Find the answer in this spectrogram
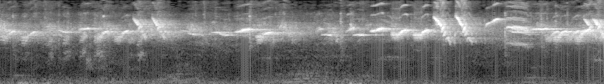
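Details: Double-collared seedeater giving a 'baderna' song meant for teaching young birds to sing: a continuous, busy stream of high twittering and sweeping notes with brief louder bursts. Faint low background noise.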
